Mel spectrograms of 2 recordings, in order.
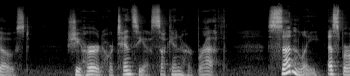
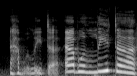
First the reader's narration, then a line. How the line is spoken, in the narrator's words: cried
